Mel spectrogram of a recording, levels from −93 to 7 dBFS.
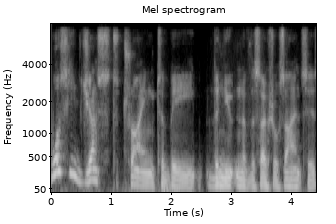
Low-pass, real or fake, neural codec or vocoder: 7.2 kHz; real; none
